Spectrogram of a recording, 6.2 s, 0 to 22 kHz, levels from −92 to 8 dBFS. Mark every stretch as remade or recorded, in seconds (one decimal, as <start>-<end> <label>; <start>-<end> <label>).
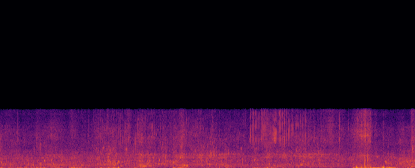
0.0-1.1 remade; 1.1-4.8 recorded; 4.8-6.2 remade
